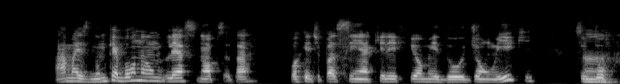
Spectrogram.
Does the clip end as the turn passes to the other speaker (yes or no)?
no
